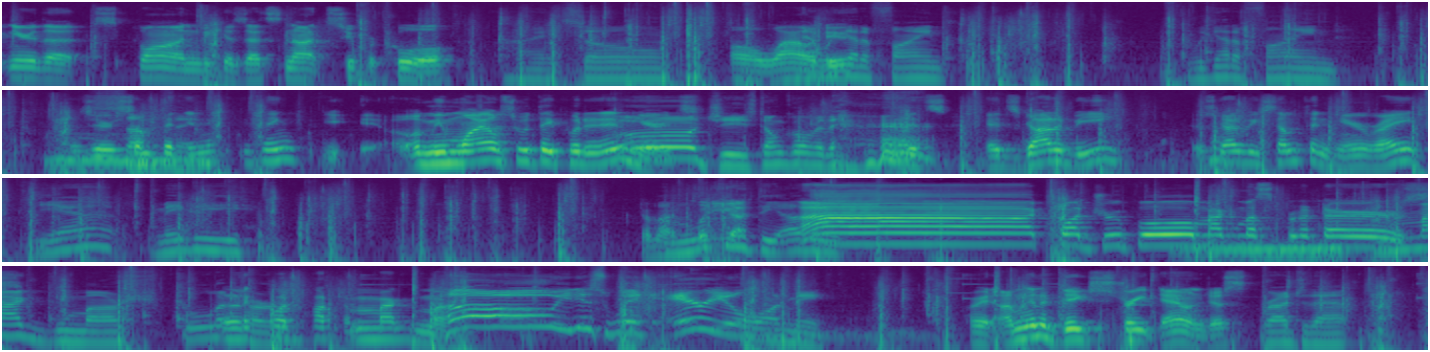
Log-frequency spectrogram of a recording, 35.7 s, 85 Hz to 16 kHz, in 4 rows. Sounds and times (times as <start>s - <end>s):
Speech: 0.0s - 5.9s, 9.2s - 19.4s, 21.8s - 31.9s, 32.8s - 35.2s
Walk, footsteps: 5.9s - 10.6s, 14.8s - 22.5s.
